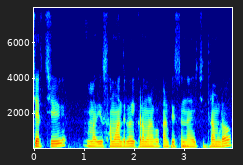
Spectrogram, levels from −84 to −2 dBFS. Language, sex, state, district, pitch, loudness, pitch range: Telugu, male, Andhra Pradesh, Guntur, 130 Hz, -26 LUFS, 125-135 Hz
